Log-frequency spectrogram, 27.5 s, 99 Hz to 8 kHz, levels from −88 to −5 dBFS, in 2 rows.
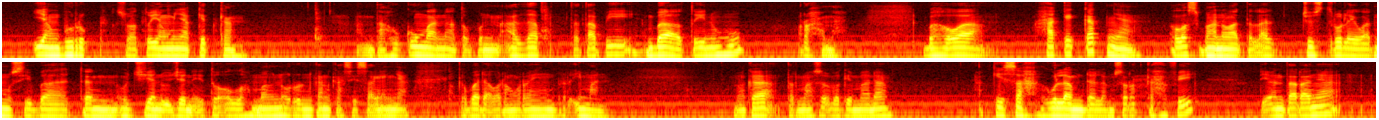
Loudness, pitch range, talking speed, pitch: -25 LUFS, 75-110 Hz, 90 wpm, 100 Hz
